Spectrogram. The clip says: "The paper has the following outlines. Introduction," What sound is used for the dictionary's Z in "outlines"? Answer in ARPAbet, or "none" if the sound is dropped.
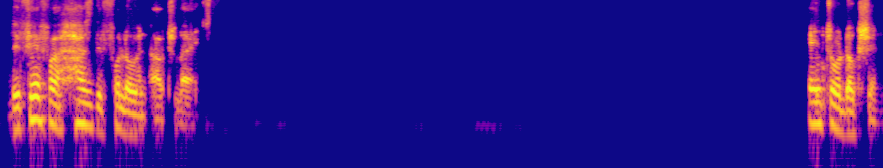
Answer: none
